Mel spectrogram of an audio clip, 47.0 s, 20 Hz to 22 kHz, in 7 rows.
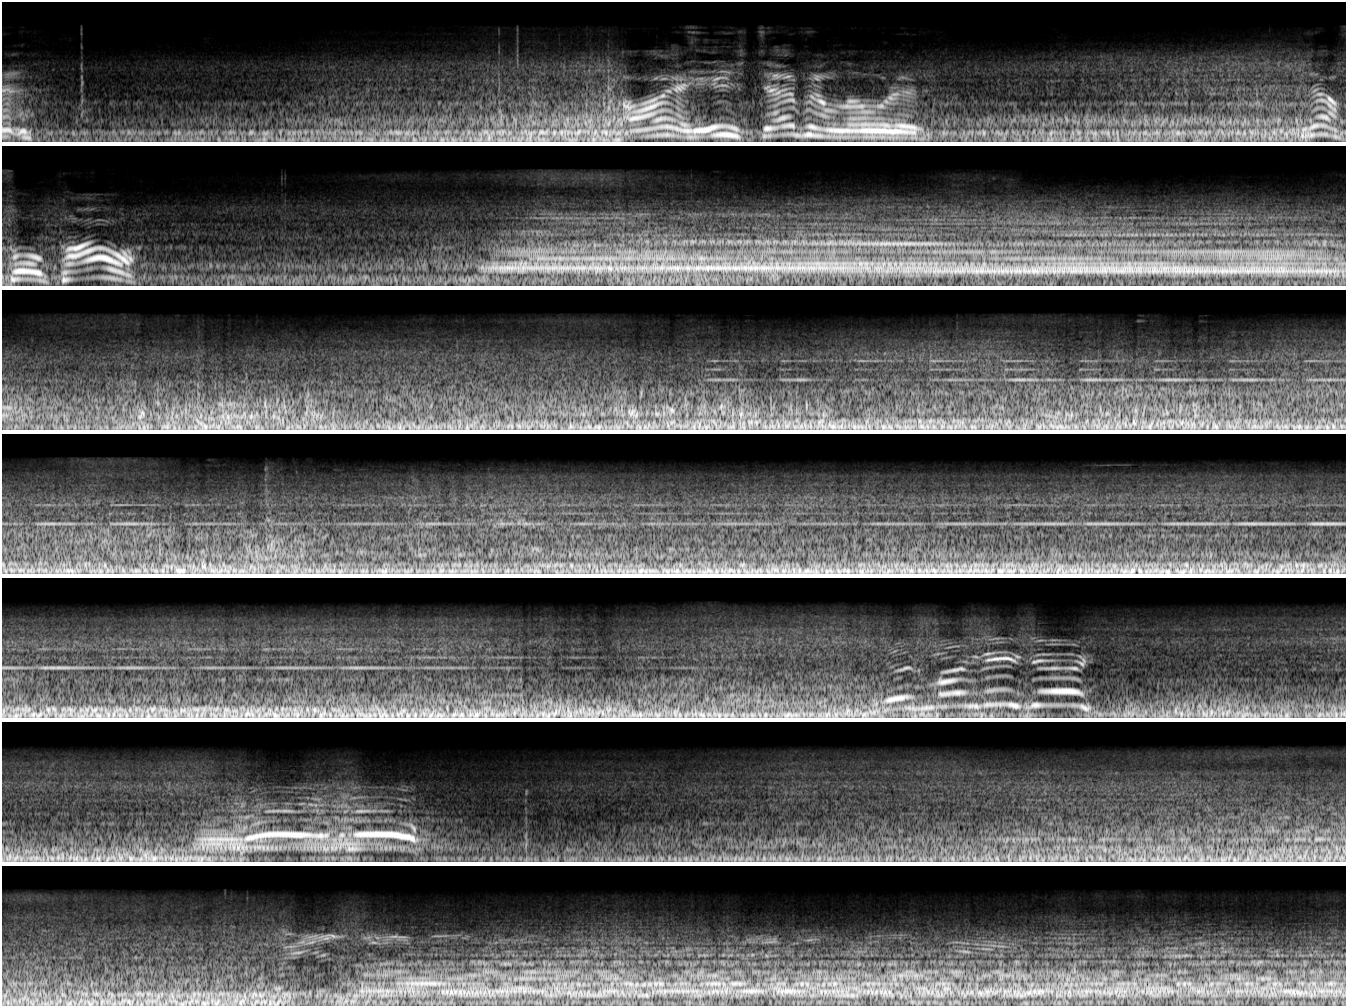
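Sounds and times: diesel locomotives rumbling: 0.0s - 47.0s
locomotive horn chord: 9.1s - 13.6s, 34.6s - 36.0s, 42.0s - 47.0s
crossing warning bell ringing: 16.8s - 30.6s.

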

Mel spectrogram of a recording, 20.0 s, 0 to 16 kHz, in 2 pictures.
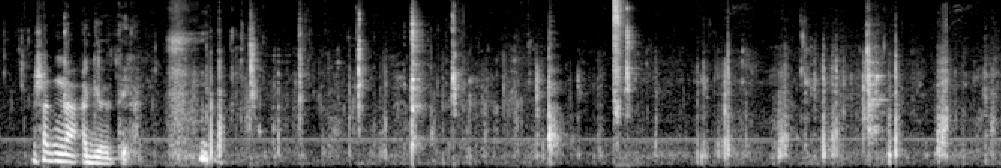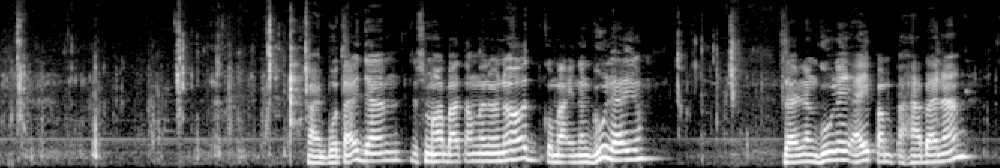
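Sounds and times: faint steady hum: 0.0s - 20.0s
chewing and mouth smacks: 1.4s - 13.2s, 16.7s - 17.9s
lip and teeth clicks: 6.1s - 6.4s, 16.8s - 17.5s.

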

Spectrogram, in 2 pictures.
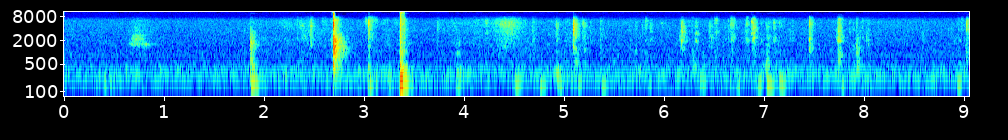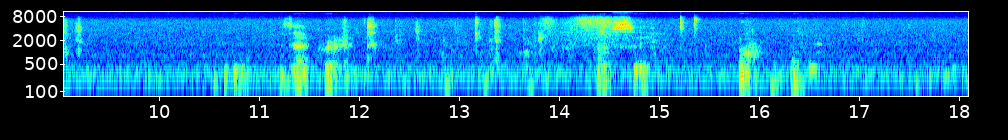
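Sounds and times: faint steady hum: 0.0s - 18.0s
computer keyboard keystrokes: 4.8s - 8.1s, 8.9s - 9.3s, 12.4s - 13.9s, 15.2s - 15.4s.

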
